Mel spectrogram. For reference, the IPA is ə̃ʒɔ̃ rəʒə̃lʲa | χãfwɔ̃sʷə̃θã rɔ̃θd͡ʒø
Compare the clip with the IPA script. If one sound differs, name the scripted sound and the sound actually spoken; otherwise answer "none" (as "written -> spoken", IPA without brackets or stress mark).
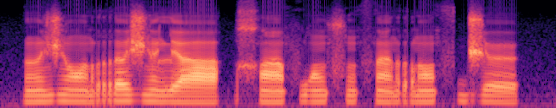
none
